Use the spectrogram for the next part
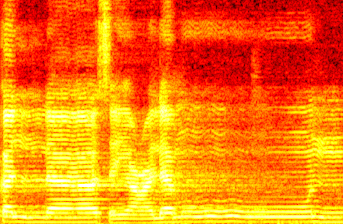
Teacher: لا الف مدہ ہوا، 1 الف مقدار کھینچ کے پڑھنا ہے۔ مو و مدہ ہوا، واو ساکن پہلے پیش ہے، 1 الف مقدار کھینچ کے پڑھنا ہے۔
